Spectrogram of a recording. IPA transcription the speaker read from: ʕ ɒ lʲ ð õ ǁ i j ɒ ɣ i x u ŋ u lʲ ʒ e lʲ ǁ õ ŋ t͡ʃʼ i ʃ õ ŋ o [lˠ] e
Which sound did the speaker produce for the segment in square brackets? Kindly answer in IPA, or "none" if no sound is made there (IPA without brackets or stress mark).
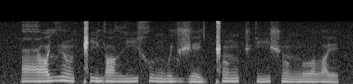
lˠ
